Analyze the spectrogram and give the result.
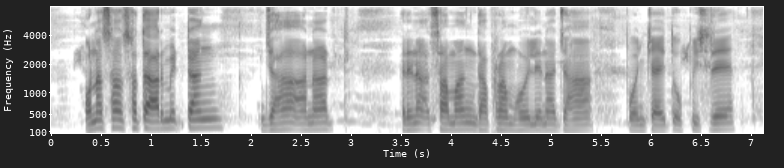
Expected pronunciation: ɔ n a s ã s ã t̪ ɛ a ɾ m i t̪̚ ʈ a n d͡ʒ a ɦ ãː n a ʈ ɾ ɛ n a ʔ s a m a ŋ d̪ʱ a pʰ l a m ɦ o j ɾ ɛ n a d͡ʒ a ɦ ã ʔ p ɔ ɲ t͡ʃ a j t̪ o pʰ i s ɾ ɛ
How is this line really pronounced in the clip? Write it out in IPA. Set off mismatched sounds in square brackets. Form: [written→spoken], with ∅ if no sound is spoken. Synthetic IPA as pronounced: ɔ n a s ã s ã t̪ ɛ a ɾ m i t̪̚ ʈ a [n→ŋ] d͡ʒ a ɦ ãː n a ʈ ɾ ɛ n a ʔ s a m a ŋ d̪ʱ a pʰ [l→ɾ] a m ɦ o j [ɾ→l] ɛ n a d͡ʒ a ɦ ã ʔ p ɔ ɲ t͡ʃ a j t̪ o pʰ i s ɾ ɛ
